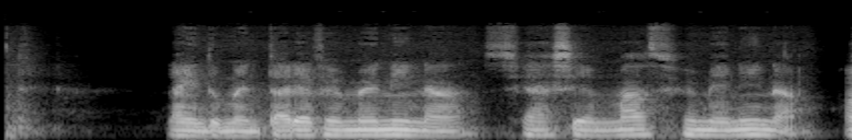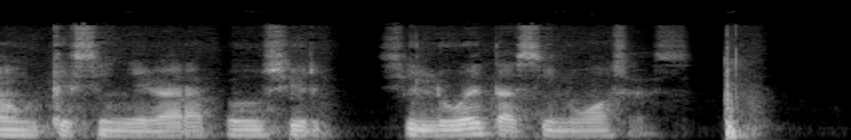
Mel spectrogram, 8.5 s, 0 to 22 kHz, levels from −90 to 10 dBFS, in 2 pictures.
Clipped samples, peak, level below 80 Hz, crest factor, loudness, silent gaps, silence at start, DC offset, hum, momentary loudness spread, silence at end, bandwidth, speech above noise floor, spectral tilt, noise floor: under 0.1%; -2 dBFS; -48 dBFS; 18 dB; -19 LUFS; none; 0.05 s; under 0.1%; none; 10 LU; 0.45 s; 11.5 kHz; 46 dB; -6 dB/octave; -64 dBFS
